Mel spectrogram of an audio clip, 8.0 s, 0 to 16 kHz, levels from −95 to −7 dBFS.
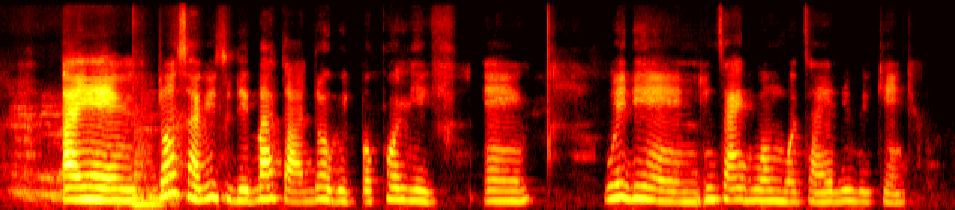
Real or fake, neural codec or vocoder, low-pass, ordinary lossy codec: fake; codec, 44.1 kHz, 2.6 kbps, SNAC; 14.4 kHz; none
